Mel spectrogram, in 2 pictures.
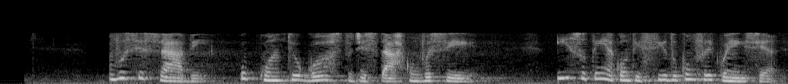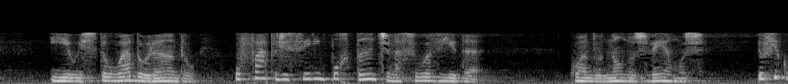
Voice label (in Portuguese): DECLARAÇAO DISFARÇADA, Românticas, fem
